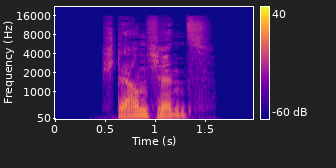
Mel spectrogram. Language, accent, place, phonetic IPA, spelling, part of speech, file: German, Germany, Berlin, [ˈʃtɛʁnçəns], Sternchens, noun, De-Sternchens.ogg
- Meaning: genitive singular of Sternchen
